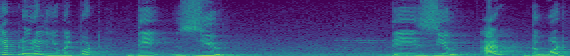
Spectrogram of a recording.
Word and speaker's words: des yeux: And to make it plural, you will put des yeux.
